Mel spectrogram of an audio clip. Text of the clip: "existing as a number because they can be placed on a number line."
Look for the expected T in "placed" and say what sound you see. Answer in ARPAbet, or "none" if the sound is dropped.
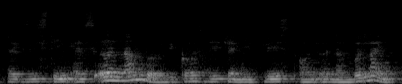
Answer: T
